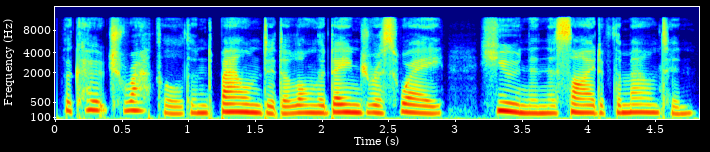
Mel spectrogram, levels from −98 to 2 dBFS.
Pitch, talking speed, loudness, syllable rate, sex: 210 Hz, 200 wpm, -18 LUFS, 4.7 syllables/s, female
